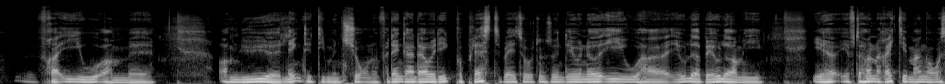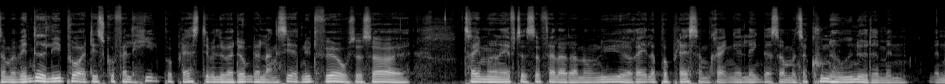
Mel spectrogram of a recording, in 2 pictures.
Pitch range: 105-125 Hz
